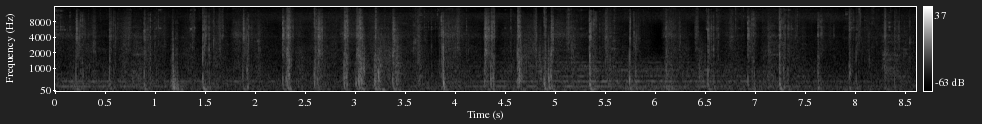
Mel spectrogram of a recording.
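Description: Footsteps thud and patter quickly across a hard floor and down stairs.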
